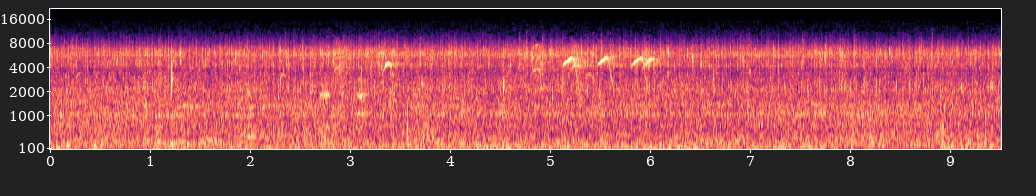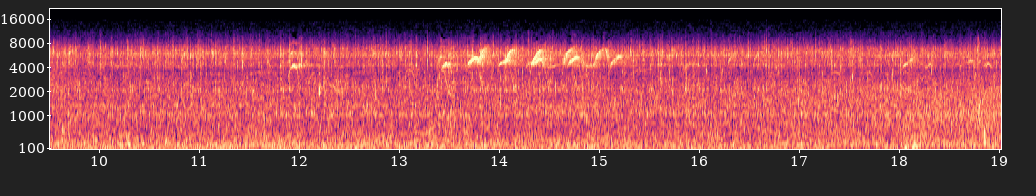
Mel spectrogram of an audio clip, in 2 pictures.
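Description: Shallow stream water trickling steadily over stones, with a small bird's quick, high chirps in two short runs, about five seconds in and again near fourteen seconds.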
